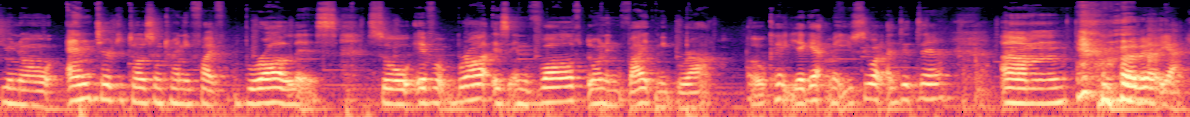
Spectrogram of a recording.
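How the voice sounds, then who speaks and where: A woman's voice: lowish voice, dark tone, roomy sound. Chatty woman vlogger, playful and rambling. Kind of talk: casual vlog chat.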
